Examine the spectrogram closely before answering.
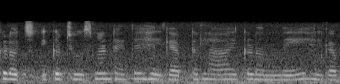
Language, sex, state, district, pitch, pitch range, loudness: Telugu, female, Andhra Pradesh, Guntur, 235 Hz, 220-250 Hz, -25 LUFS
